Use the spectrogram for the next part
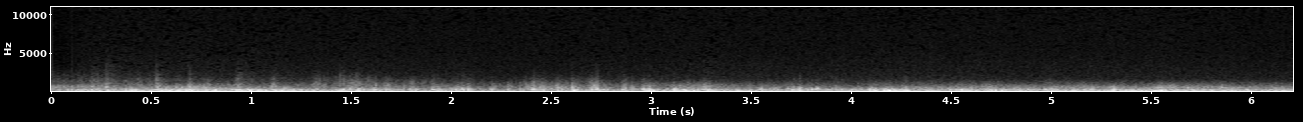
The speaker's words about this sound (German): Donner grollt und er kommt näher. Schon grummelt es direkt unter den Füßen.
